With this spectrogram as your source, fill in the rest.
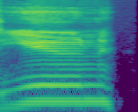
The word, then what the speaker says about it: Yoon: His wife's name rhymes with loon. It's Yoon.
